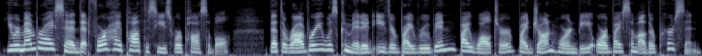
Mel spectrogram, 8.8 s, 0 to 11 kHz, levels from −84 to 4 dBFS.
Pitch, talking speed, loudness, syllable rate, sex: 210 Hz, 185 wpm, -19 LUFS, 5.5 syllables/s, female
